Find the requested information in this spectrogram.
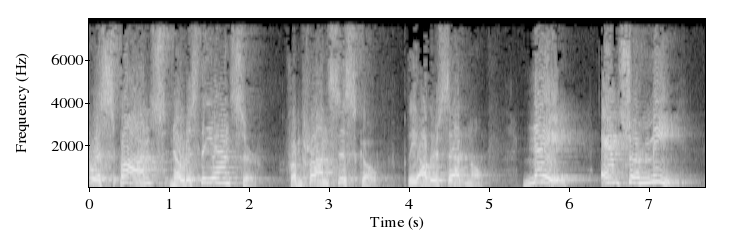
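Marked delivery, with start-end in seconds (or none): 5.4-7.6 high, slow demanding challenge; a guard answering a challenge with a challenge; sentinel's retort. Acted. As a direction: throw the question back at him. Teacher voicing Francisco's reply.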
